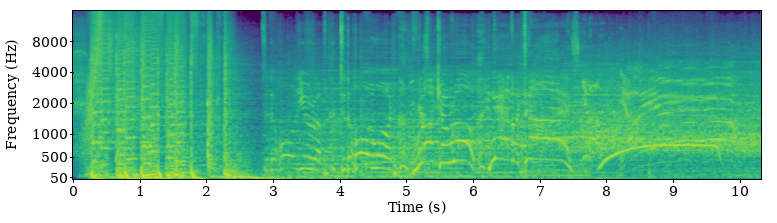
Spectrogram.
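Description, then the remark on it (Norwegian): Several thousand audience members in the hall at the Eurovision Song Contest in the Netherlands applaud in a loud, dense burst for a few seconds, then cheering takes over, with rising and falling whoops and yells for their favourites carrying steadily above a continuous roar. “Ja, sånn låt det under Eurovision Song Contest i Nederland forrige helg, og flere tusen publikummere klappet, jublet og heiet på sine favoritter fra salen.”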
